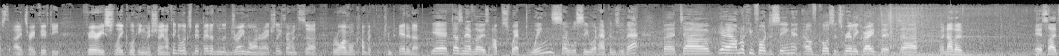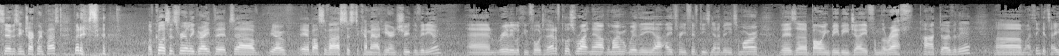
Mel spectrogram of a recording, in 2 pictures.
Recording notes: where else should they record the OzDesk than beside the bizjet ramp?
